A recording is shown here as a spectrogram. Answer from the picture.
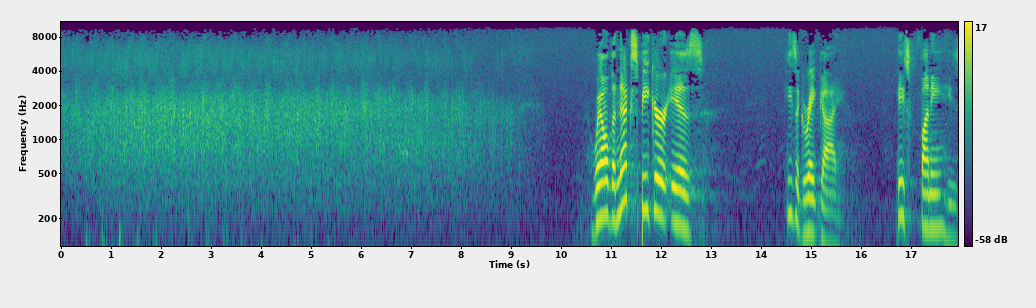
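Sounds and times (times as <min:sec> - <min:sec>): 
crowd applause: 0:00.0 - 0:09.6
speech: 0:10.6 - 0:12.9, 0:14.5 - 0:15.7, 0:16.7 - 0:17.9.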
